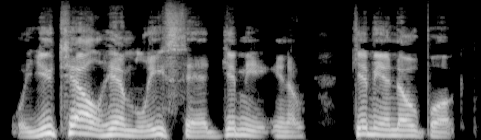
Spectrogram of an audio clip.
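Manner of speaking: usual speaking voice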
